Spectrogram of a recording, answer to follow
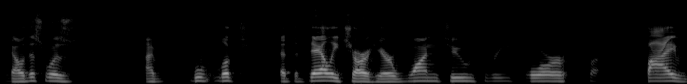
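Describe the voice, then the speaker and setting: His voice is on the high side, steady and smooth, and he takes things slowly. He is a livestream host in casual chat who rambles, restarts often, reads chat comments, and is losing his voice, recorded at studio quality with no room sound.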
